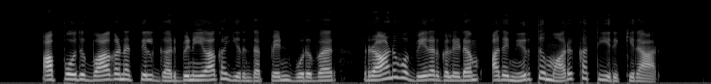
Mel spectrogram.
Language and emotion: Tamil, neutral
